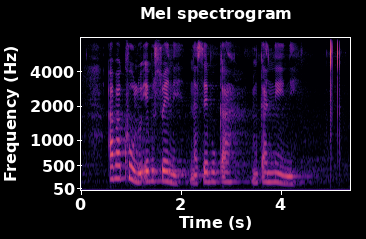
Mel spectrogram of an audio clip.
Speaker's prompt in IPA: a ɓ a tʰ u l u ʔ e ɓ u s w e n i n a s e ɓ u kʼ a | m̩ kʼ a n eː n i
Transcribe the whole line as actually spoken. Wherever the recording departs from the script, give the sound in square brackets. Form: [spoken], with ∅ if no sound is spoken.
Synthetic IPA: a ɓ a [kʰ] u l u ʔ e ɓ u s w e n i n a s e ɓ u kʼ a | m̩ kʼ a n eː n i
